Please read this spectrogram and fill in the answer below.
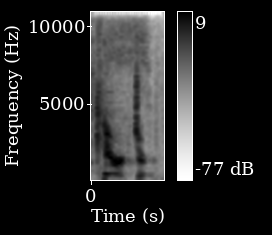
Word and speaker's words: character: in the middle because character is an example of CH at the beginning pronounced like that but I can't think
